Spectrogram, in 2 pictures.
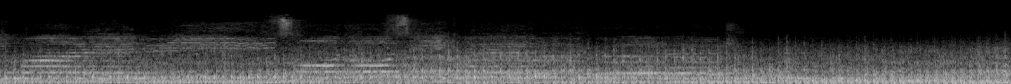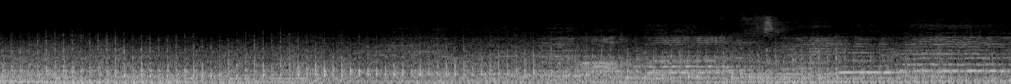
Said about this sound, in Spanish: El helicóptero sobrevuela el bosque cercano al monasterio.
